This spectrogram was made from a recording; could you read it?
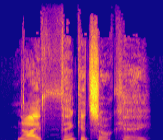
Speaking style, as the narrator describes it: muttered

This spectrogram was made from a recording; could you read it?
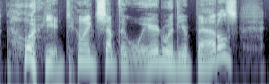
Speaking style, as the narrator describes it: asked Mitch with a laugh

